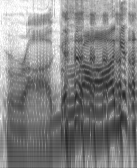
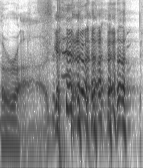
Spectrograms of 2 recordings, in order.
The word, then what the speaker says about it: ROG: It's like Rog Roger. you, We call it dude. the Rog. Rog, you guys. It's short for Roger. The Rog Roger for LIS. me. No, it's a hard G. It's ROG for gamers.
